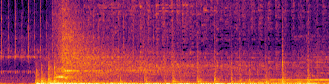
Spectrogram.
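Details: Dramatic music with heavy low drums and rumbling percussion, no animal voice heard.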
